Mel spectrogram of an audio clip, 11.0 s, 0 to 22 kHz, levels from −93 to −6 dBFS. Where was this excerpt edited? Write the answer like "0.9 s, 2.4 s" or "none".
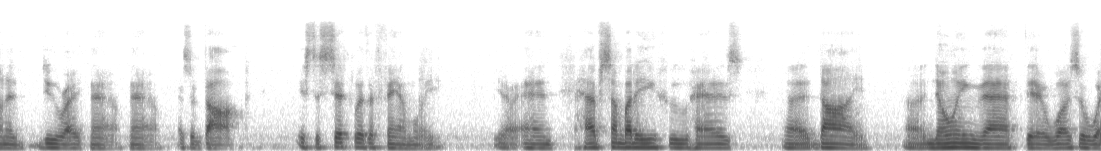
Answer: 1.3 s, 4.9 s, 5.8 s

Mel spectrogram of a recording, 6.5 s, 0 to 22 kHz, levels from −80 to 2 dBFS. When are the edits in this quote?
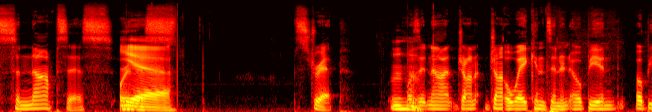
1.2 s, 5.0 s

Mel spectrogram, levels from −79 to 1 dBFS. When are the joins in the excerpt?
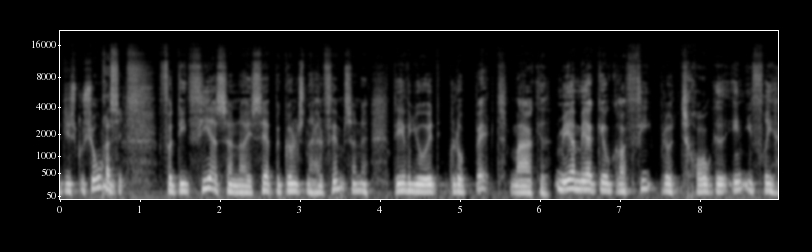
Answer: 1.6 s, 4.3 s, 4.8 s

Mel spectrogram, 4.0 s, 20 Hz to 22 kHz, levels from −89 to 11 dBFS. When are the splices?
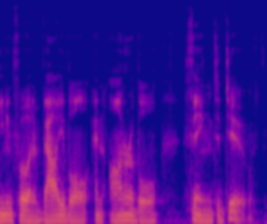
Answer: none

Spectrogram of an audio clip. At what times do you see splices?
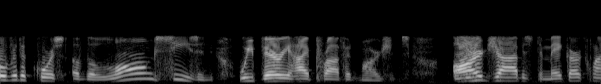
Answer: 2.5 s

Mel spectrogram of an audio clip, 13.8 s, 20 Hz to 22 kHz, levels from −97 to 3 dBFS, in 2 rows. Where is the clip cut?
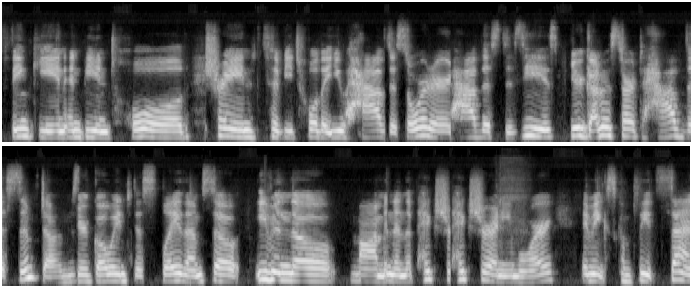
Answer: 2.0 s, 3.8 s, 4.5 s, 5.6 s, 7.6 s, 8.2 s, 9.4 s, 10.7 s, 11.4 s

